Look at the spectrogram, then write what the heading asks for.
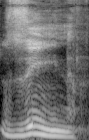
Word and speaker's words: zine: Let's fold this 11 by 17 in zine, pronounced z-e-e-n.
